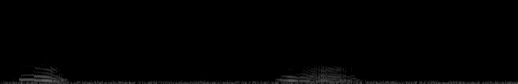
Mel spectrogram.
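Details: A napping house cat named Charo gives two snoring breaths about two and a half seconds apart, short raspy descending drones over a soft indoor background.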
